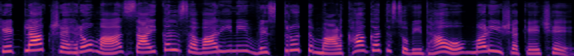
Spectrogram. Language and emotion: Gujarati, neutral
